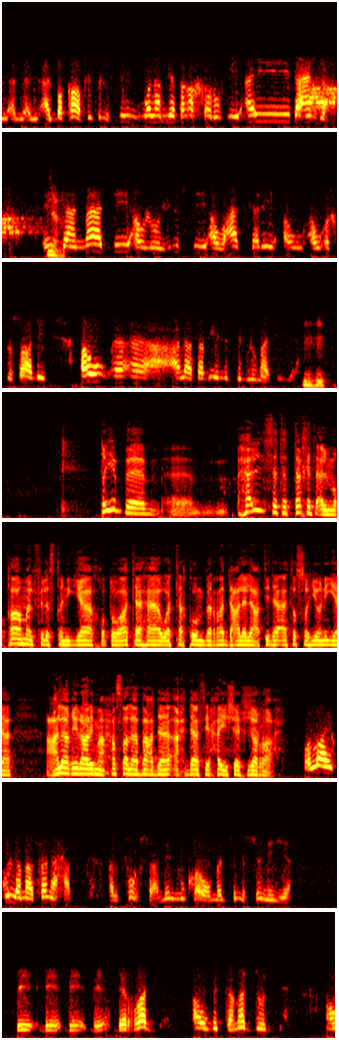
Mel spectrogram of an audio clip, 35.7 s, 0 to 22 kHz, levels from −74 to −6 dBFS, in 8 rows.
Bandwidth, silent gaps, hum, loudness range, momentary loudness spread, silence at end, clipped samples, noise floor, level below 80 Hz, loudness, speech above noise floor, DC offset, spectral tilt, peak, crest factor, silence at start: 10.5 kHz; none; none; 10 LU; 15 LU; 0 s; under 0.1%; -64 dBFS; -58 dBFS; -24 LUFS; 41 dB; under 0.1%; -6.5 dB/octave; -6 dBFS; 20 dB; 0 s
